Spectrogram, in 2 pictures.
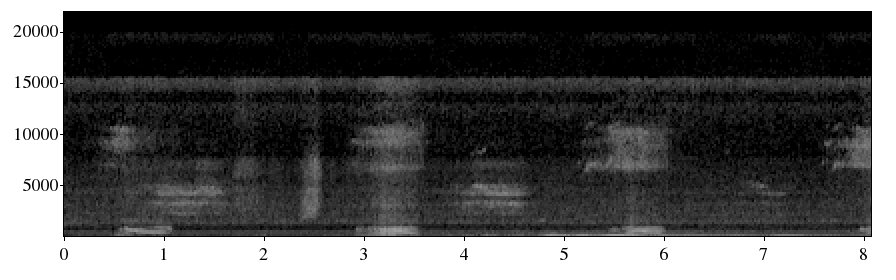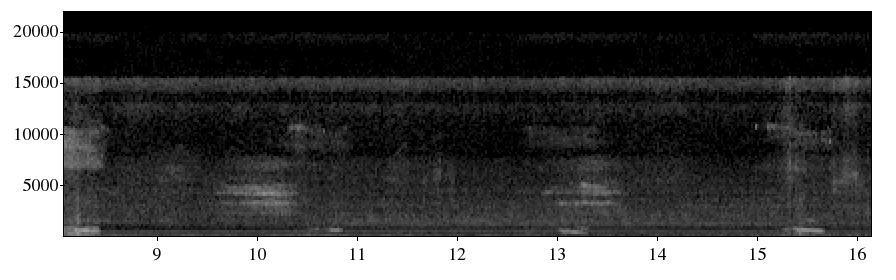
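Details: Sleeping cat snoring softly: about seven short, wheezy, nasal snores spaced roughly every two to two and a half seconds, with a low steady hum underneath in a quiet room.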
